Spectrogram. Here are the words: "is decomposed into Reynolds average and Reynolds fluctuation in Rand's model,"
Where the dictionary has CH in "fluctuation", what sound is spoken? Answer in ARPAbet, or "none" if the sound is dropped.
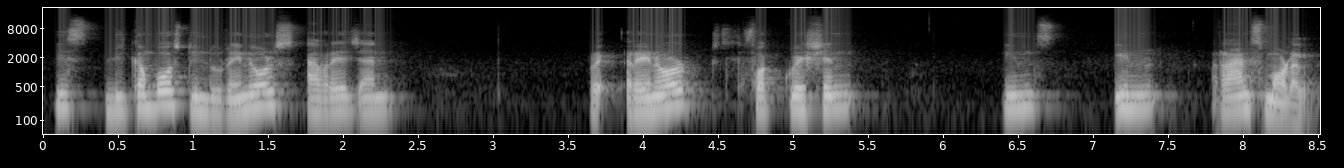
none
